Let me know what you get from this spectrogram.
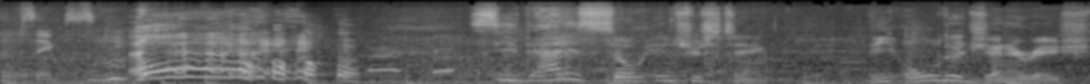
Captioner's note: laughing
